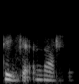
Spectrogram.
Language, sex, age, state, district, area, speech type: Urdu, female, 18-30, Delhi, Central Delhi, urban, conversation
